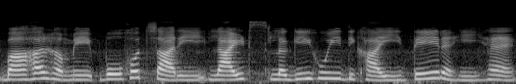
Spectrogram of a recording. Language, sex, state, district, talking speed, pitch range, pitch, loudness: Hindi, male, Punjab, Fazilka, 130 wpm, 205-255 Hz, 225 Hz, -17 LUFS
